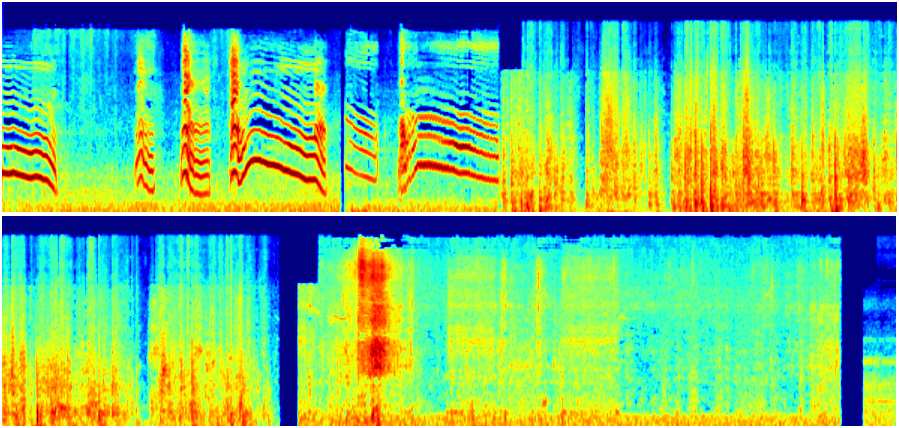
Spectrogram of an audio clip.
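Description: A puppy whimpering: a run of about six high cries, each sliding down in pitch, over the first six seconds. After that comes a stretch of uneven noise, with one brief loud burst past the middle.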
